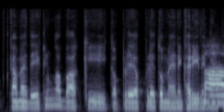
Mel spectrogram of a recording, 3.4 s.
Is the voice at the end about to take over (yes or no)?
yes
